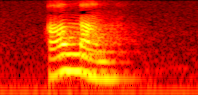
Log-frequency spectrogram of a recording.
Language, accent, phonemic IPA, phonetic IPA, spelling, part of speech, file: Armenian, Eastern Armenian, /ɑˈlɑn/, [ɑlɑ́n], ալան, noun, Hy-ալան.ogg
- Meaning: Alan (member of a group of Sarmatian tribes)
